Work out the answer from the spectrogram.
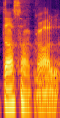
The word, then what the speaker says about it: Tasakal: Funnily enough, I'm not sure who was the developer who made it, but it's actually pronounced Tasakal, and it's taken from my language, and it's literally a straight one-to-one translation for balance, which kind of fits the theme, I guess.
